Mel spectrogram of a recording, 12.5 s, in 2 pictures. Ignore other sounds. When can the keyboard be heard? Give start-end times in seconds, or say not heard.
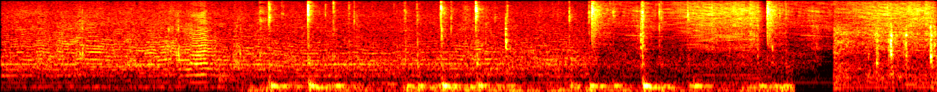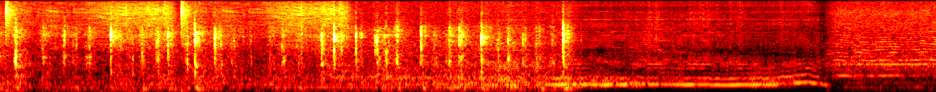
1.6-10.2.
